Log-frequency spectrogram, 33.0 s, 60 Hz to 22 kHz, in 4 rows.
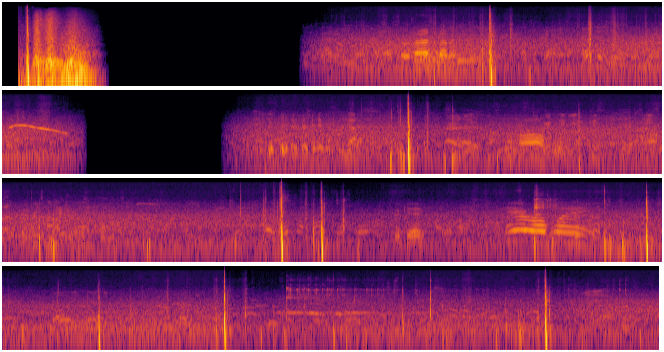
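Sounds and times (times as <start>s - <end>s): whoosh: 0.2s - 1.3s
football kick thumps: 13.1s - 14.0s, 24.0s - 24.8s, 27.4s - 27.8s, 31.2s - 31.7s
football kick whack: 27.4s - 27.7s.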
